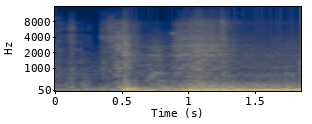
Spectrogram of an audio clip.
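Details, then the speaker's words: Van with a 350 V8 that had not moved in about 2 years, on its old battery: a strong, quick starter churn with a deep even rumble. Normal cranking; the engine still turns over easily. "And the battery, this thing still turns over, dude."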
